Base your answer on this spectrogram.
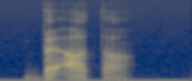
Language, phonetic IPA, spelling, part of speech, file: Polish, [bɛˈata], Beata, proper noun, Pl-Beata.ogg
